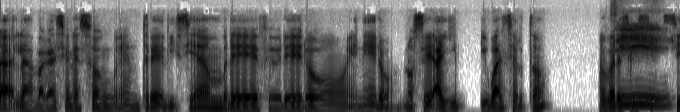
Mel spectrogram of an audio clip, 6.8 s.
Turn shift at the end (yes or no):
yes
